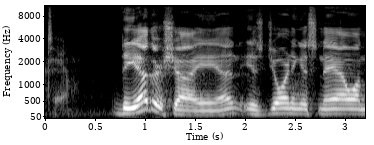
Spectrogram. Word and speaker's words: Cheyenne: We're talking about patterns here, and we talked to a friend of yours, and how do you pronounce her name? Cheyenne.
